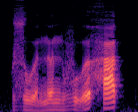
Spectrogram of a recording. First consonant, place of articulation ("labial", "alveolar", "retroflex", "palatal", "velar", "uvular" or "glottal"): alveolar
